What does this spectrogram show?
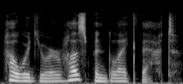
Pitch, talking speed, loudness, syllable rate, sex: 155 Hz, 195 wpm, -18 LUFS, 3.9 syllables/s, female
